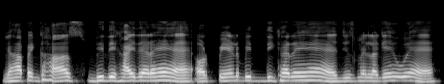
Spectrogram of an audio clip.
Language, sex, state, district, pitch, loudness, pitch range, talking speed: Hindi, male, Jharkhand, Garhwa, 170 Hz, -12 LUFS, 155-180 Hz, 245 wpm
